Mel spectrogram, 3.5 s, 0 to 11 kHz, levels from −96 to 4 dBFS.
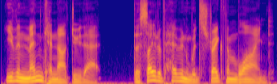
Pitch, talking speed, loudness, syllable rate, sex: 115 Hz, 225 wpm, -17 LUFS, 5.8 syllables/s, male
